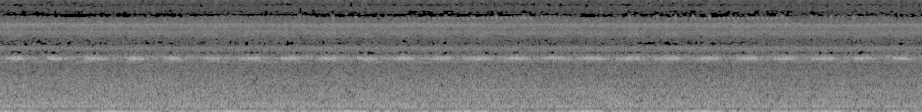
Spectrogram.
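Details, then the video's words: Crickets in the evening outside on a deck, chirping in a steady high-pitched pulse train, close to two chirps each second, over a constant low hum of ambient noise. "Cricket Sounds"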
